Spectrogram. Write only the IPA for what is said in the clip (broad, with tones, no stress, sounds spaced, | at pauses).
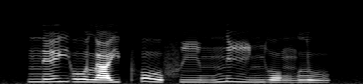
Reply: n e˧˥ j o˧ l a˩˧ j pʰ oː˥˨ f iː˩ m n iː˥˨ ɲ oː˧˩ ŋ l u˧˩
